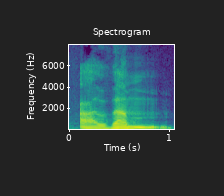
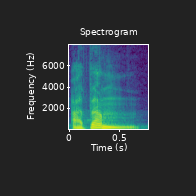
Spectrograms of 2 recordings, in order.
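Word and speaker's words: אדם: en la pronunciación sería adam así con un acento en la segunda y con m adam adam ese sería precisamente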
